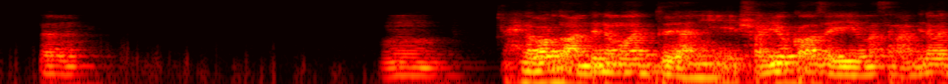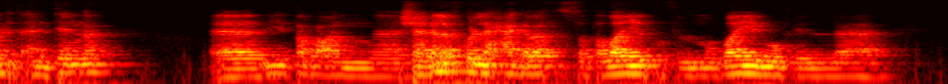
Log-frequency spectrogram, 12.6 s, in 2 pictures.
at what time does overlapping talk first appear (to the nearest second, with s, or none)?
none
